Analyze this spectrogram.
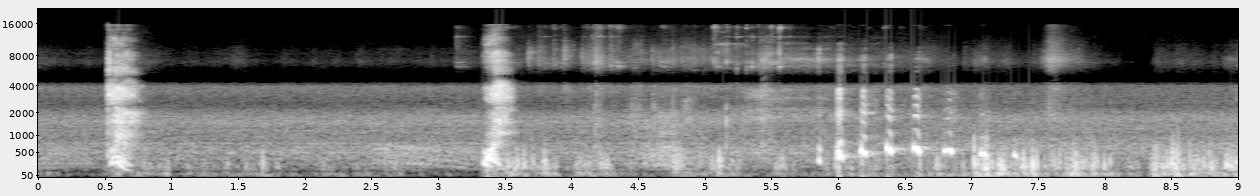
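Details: Playing puppies in the morning: after two sharp sneeze-like bursts, a run of short rough yelps and grumbling play noises comes in rapid pulses, with a woman speaking and laughing in the room.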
